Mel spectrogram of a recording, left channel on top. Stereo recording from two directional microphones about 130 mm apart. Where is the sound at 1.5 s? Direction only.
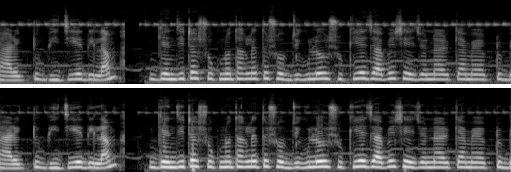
35° right (ahead or behind).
